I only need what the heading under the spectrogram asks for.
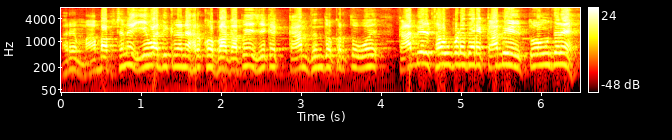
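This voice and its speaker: A man's voice: high voice, moderate pace, a bit bright. An actor playing a stern, hardworking father who lectures his idle son.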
